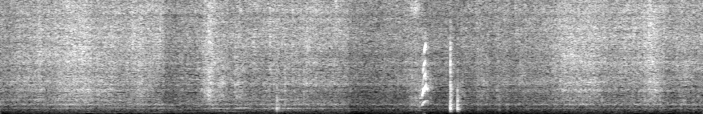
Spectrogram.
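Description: Diced chicken breast sizzling steadily as it browns in sesame oil in a stainless steel pan, with two light clicks about three seconds in.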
